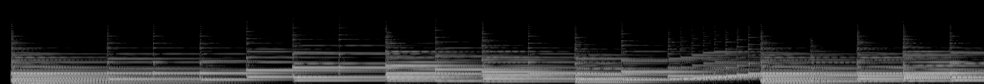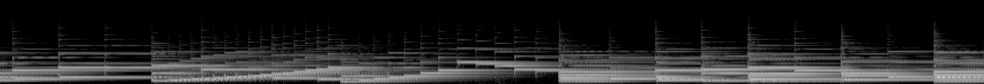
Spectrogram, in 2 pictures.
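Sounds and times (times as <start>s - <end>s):
popular folk song on the harp: 0.1s - 19.6s.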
